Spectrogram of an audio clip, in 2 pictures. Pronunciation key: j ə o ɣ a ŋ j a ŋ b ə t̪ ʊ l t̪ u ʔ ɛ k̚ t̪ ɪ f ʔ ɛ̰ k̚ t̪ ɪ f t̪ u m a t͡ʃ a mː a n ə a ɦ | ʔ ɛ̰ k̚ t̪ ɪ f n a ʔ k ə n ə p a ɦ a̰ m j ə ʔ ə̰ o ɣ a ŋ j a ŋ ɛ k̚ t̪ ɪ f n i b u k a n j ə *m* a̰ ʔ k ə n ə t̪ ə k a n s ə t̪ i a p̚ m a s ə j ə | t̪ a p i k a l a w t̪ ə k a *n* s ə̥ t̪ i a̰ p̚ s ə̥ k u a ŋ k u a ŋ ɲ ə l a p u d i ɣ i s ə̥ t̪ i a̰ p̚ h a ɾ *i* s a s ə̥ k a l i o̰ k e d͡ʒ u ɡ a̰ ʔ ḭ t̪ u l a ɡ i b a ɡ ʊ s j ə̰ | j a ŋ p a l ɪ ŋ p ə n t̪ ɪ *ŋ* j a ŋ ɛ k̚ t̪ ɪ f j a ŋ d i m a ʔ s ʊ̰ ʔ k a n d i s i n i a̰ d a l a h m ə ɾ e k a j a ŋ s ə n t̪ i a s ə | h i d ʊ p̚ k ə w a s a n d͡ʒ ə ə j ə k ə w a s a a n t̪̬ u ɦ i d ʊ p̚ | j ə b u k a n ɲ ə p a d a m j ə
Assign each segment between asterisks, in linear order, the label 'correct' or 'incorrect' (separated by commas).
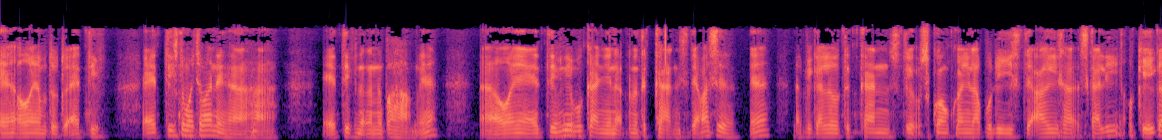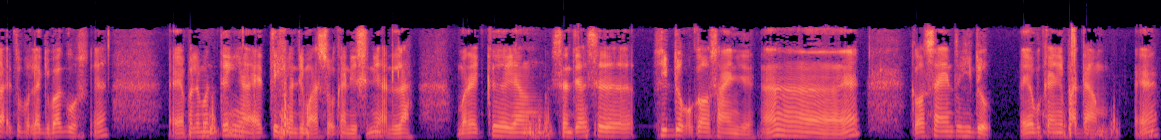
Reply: incorrect, correct, correct, correct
